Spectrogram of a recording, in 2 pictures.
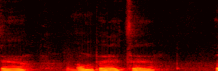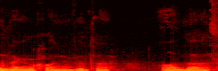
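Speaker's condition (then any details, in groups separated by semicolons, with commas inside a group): ALS; reduced air makes talking effortful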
